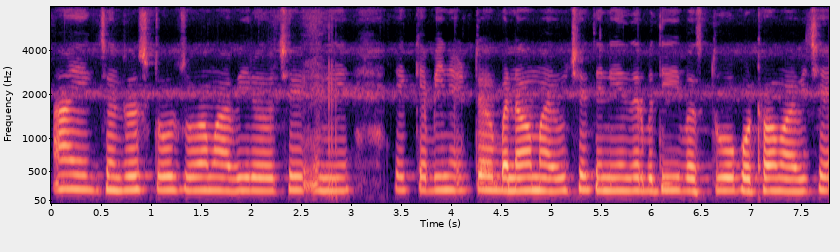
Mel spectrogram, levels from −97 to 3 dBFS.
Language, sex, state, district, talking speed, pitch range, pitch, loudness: Gujarati, female, Gujarat, Valsad, 160 wpm, 195-210 Hz, 200 Hz, -17 LUFS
